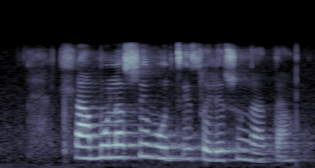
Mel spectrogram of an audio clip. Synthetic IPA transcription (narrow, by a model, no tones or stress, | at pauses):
ɬamulaʂiβutʼisɔleʂiŋɡaːta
